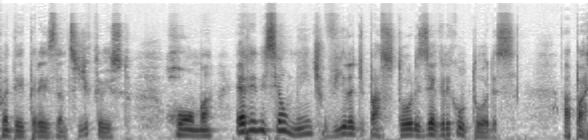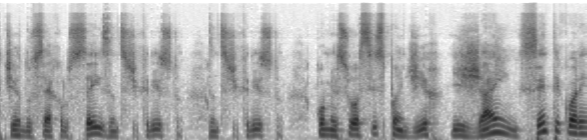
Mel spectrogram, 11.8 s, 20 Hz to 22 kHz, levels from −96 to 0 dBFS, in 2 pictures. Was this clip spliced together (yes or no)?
yes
